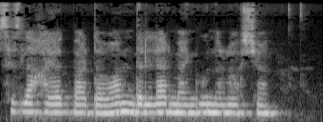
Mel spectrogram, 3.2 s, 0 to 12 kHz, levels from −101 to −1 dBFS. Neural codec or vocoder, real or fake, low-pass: none; real; 10.8 kHz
